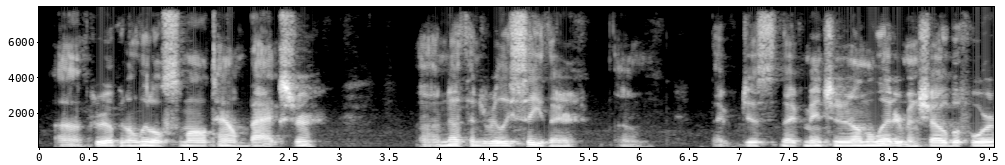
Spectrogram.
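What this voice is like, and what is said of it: Strong Southern American accent. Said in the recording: “you definitely can't tell by my accent. I sound very Southern”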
